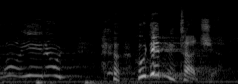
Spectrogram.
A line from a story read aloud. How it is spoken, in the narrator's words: giggled and said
